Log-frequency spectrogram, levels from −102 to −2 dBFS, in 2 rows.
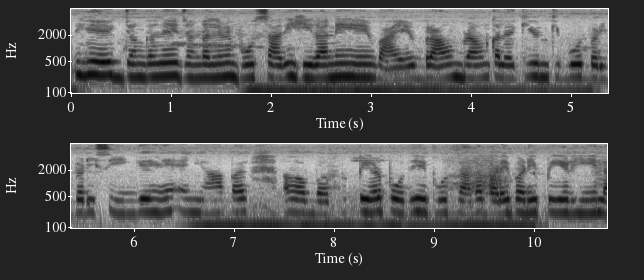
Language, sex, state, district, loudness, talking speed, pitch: Hindi, female, Bihar, Jamui, -15 LUFS, 180 wpm, 205 Hz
